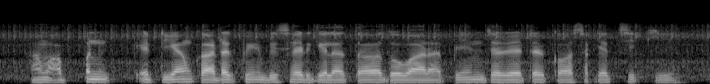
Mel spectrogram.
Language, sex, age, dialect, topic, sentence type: Maithili, male, 18-24, Southern/Standard, banking, question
